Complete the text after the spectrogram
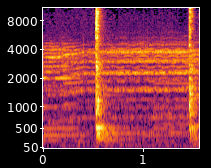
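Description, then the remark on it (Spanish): Two crisp clock ticks, about a second apart, over a faint steady background hum, with no voices. “Lo más triste, caballero, un reloj.”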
